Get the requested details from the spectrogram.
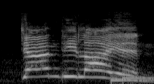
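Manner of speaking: shrill, very high, very loud call. Working the food court grill, someone calls across the court: imitating a shrill call. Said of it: "I hear a shrill voice from across the food court go".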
